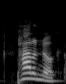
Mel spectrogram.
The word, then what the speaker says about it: Palahniuk: Fight Club is a 1996 novel, and I'm going to butcher this guy's name, by Chuck Palahniuk? – Palahniuk.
